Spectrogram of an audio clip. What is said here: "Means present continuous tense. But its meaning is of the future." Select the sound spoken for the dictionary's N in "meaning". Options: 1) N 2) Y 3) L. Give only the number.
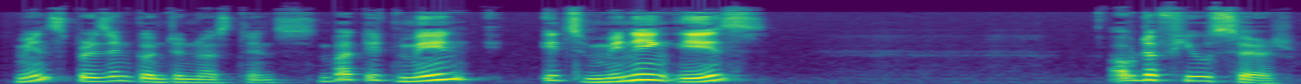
1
